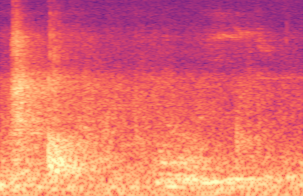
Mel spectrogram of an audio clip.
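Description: Two brief thumps about half a second apart near the start, over a low room murmur with faint voices.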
